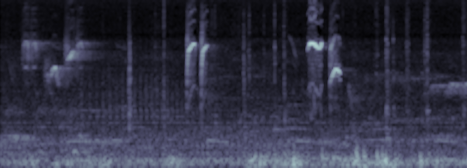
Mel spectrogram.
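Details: Female Javan sparrow calling actively to stir males: short, high, clear piping notes in pairs and small clusters, some sliding downward, spaced irregularly over a low background rumble.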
